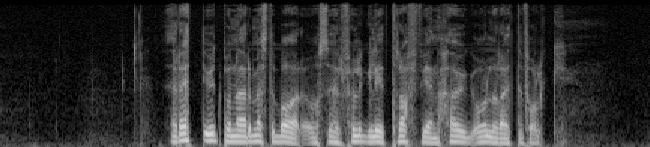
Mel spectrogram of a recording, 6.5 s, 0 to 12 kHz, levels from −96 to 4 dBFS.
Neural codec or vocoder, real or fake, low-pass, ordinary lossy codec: none; real; 10.8 kHz; none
